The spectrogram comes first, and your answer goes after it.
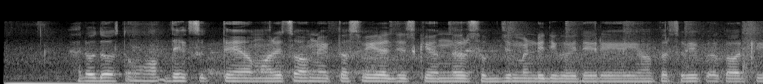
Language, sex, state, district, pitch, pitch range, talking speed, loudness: Hindi, male, Rajasthan, Bikaner, 145 Hz, 140-150 Hz, 195 wpm, -19 LUFS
